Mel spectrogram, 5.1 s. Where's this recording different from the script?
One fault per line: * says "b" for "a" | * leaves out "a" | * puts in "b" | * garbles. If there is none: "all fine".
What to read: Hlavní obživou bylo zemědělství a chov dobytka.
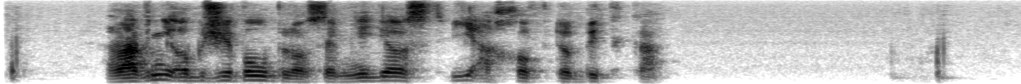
all fine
